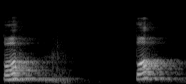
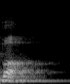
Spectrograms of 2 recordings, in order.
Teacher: in case of pa, the vocal cords are held apart. When the air passes through, there is no vibration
